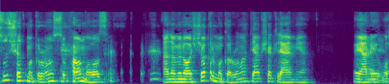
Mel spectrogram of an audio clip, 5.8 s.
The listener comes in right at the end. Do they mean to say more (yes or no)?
no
